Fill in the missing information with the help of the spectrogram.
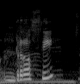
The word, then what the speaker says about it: Rocci: Bueno, se escribe Rochi, es R-O-C-C-I, como Rozi, como si fuera Rocío. Pues le quitamos la O, le ponemos otra C, Rozi.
